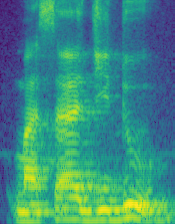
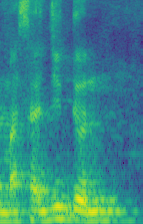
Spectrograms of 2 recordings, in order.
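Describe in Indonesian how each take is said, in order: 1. Kata ini berakhir dengan vokal tanpa n. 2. Kata ini berakhir dengan bunyi n tambahan. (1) "Masajidu bukan masajidun" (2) "bukan masajidun"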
